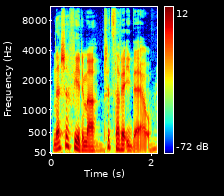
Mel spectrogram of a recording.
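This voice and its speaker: A man voicing a slick, scheming male media mogul with smooth salesman patter in a fan dub. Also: fairly low pitch, huge pitch swings, a little slow, exaggerated voice. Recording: music under the voice.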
